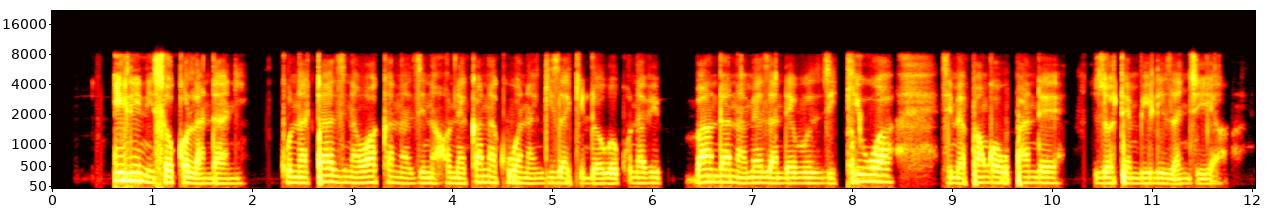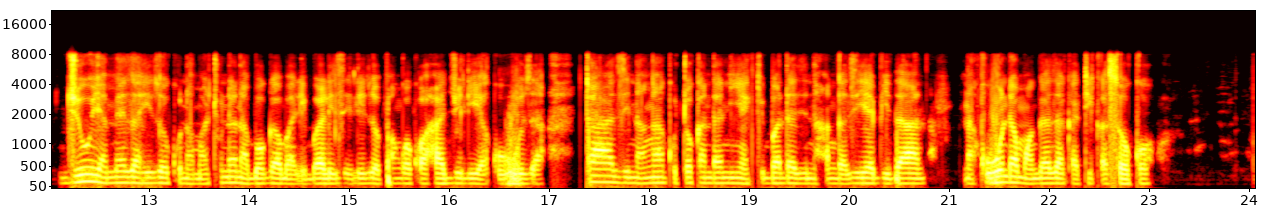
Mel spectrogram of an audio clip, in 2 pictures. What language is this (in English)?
Swahili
